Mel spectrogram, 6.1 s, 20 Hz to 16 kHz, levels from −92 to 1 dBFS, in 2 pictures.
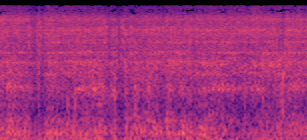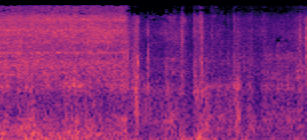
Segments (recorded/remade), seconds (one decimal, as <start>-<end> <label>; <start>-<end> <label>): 0.0-6.1 recorded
